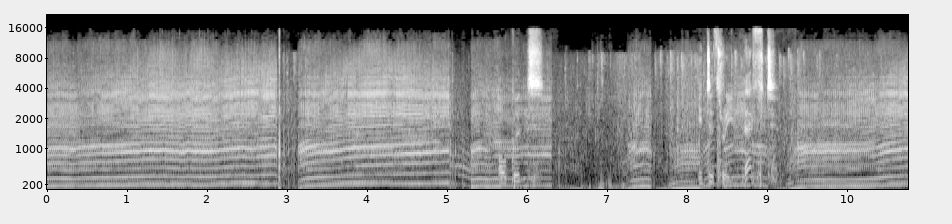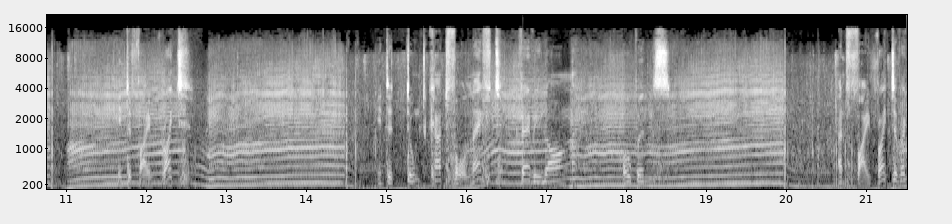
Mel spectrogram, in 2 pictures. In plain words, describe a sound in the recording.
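A rally car engine revs hard, rising and dropping in pitch with each gear change.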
